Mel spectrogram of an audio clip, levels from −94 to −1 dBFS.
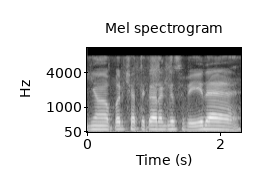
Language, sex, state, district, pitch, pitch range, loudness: Hindi, male, Uttar Pradesh, Shamli, 145 Hz, 140-150 Hz, -14 LUFS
